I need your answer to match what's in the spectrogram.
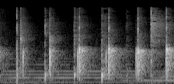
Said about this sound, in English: Can we get a quick round of applause for women?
